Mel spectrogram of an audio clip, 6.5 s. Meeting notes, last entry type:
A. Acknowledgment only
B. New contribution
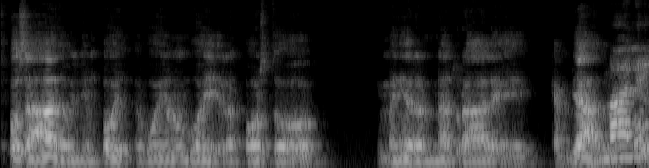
B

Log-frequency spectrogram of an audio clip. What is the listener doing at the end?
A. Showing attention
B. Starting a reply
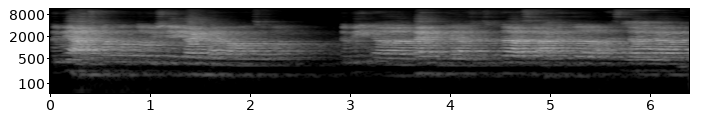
B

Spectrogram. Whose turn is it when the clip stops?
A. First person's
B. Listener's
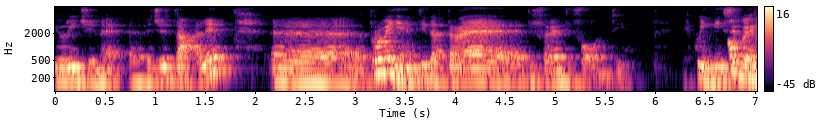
B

